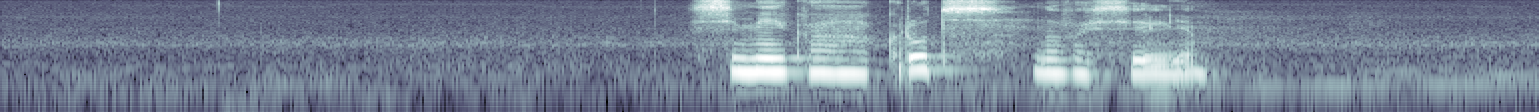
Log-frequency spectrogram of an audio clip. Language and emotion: Russian, sad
